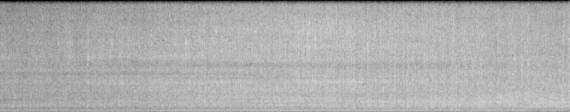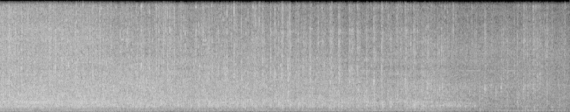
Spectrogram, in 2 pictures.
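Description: A miniature Seaboard high hood diesel locomotive idles steadily nearby, a constant low engine drone with a broad rumbling hum that holds evenly throughout, no voices.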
